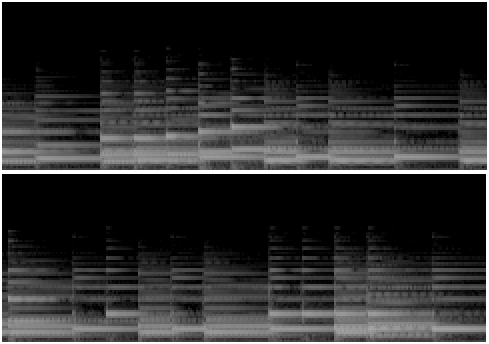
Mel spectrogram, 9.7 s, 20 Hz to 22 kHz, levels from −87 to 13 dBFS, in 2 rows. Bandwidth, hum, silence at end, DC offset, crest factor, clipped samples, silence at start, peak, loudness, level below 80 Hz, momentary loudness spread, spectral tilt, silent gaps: 5.8 kHz; none; 0 s; 0.1%; 16 dB; under 0.1%; 0 s; -12 dBFS; -30 LUFS; -66 dBFS; 6 LU; -8.5 dB/octave; none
